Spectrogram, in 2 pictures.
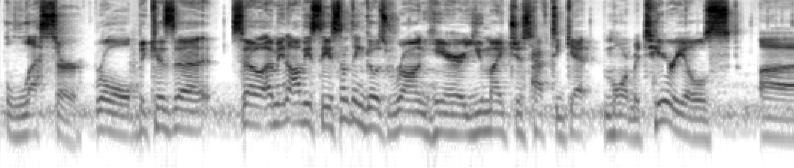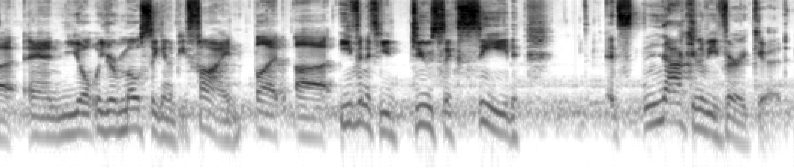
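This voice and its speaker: A man running a tabletop game as game master, narrating off the cuff in a halting way. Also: mid-range voice, animated. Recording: clear background noise, room ambience.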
